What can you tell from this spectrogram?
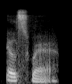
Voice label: "elsewhere", Indian

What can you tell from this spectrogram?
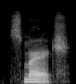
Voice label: "smirch", American

